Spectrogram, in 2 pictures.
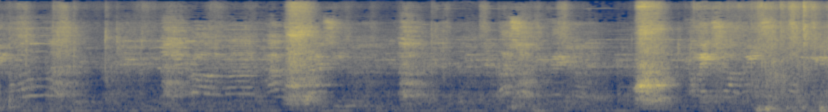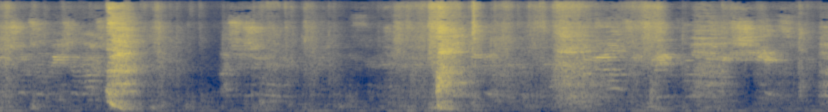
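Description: Speech and music playing in the background, likely from a stream. Three loud, brief sounds stand out about six and a half, nine and a half and twelve and a half seconds in.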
